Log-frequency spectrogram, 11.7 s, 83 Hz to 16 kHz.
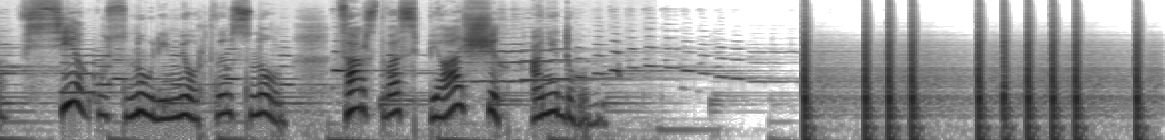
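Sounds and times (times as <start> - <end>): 
speech: 0.3 - 6.2
crow's beak knocking on a door: 8.1 - 11.6.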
